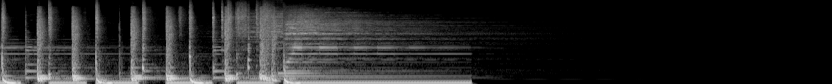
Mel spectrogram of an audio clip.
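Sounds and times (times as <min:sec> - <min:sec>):
reggaeton dance music: 0:00.0 - 0:04.7.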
